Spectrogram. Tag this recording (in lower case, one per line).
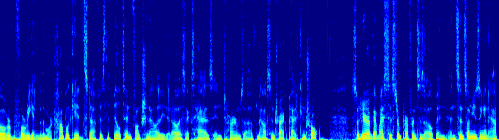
speech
